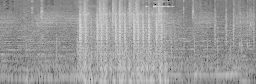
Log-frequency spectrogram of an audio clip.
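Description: Rapid machine-gun bursts from the Valkyria Chronicles video game crackle loudly for about two seconds mid-clip, framed by quieter in-game battlefield ambience.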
